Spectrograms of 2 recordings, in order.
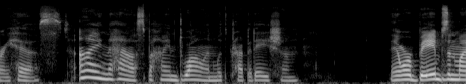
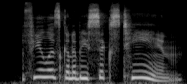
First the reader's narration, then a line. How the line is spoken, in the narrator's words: Beaufort said desperately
